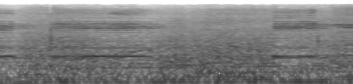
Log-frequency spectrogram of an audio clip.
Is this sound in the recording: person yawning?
no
